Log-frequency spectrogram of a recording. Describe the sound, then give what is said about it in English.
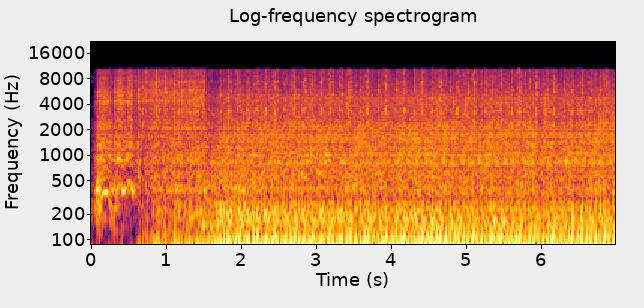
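A classic Volkswagen Bug engine idles with a steady, loud, low rumble and a dense mechanical chatter that runs unbroken through the whole clip, with no voices over it. “we were talking about the sound of those classic VW Bugs before they remade it into the Beetle. Yeah. This is it.”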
